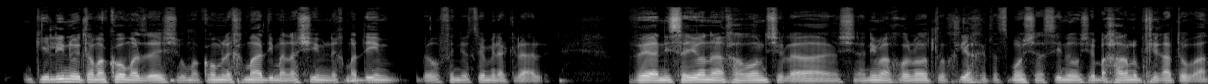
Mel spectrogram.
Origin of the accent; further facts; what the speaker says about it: Bnei Brak, Tel Aviv District, Israel; אני גדלתי בבני ברק.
